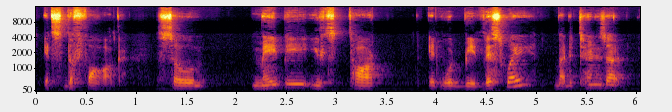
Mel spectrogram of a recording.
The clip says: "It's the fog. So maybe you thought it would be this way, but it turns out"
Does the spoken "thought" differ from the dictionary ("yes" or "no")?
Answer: no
